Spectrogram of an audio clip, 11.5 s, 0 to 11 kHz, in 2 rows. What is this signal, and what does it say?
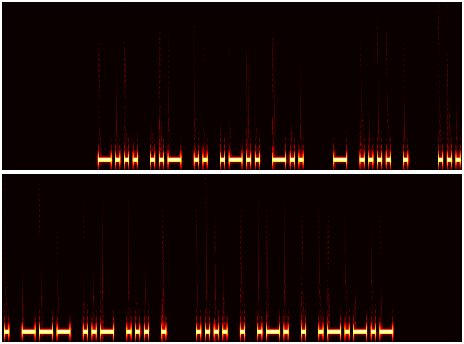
Morse code, heard as a keyed tone, about 21 wpm, 700 Hz. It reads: BUILD THE HOUSE HERE.
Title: Sentences from Top 1000 Words - Review Part 1 - 22wpm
